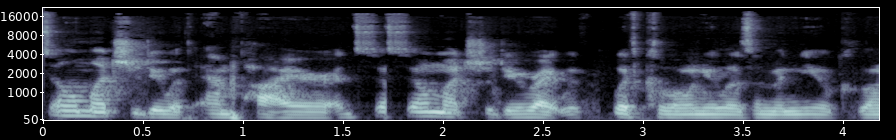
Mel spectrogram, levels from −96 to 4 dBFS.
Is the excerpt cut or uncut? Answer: cut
